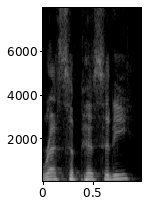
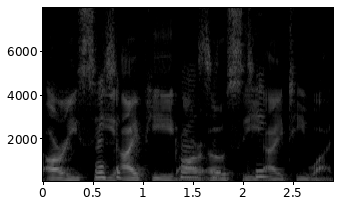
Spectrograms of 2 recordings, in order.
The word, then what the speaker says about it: reciprocity: you have to have a certain type of recipicity is that what the is i believe that's probably how you pronounce that yeah r-e-c i-p-r-o-c-i-t-y i think it's reciprocity reciprocity okay that's that's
